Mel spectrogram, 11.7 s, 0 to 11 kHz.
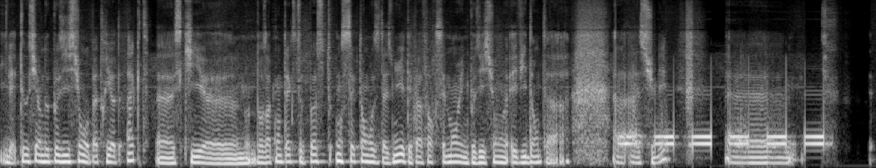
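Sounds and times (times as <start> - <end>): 
speech: 0.1 - 10.8
electronic telephone beeps from a phone line connection problem: 8.2 - 11.1.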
